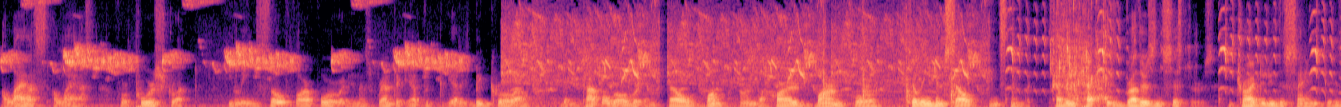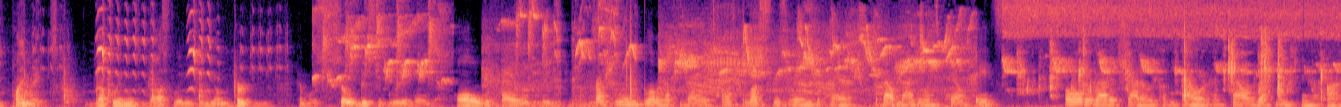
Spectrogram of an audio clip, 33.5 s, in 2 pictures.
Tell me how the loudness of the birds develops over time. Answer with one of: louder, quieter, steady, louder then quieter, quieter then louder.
steady.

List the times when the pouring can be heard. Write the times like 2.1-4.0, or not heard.
13.1-13.9.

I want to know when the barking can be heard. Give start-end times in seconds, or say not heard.
not heard.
